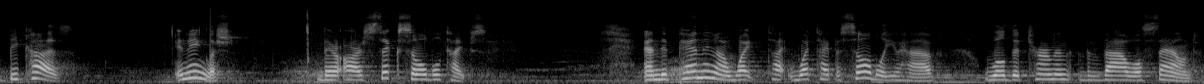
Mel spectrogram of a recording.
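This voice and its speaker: A woman's voice: on the high side, expressive, measured pace, pauses often, a little mellow, slight background noise, low-quality recording. A woman presenting a conference workshop on teaching reading, explaining step by step and spelling out letters. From Canada. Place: conference session room. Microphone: microphone.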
